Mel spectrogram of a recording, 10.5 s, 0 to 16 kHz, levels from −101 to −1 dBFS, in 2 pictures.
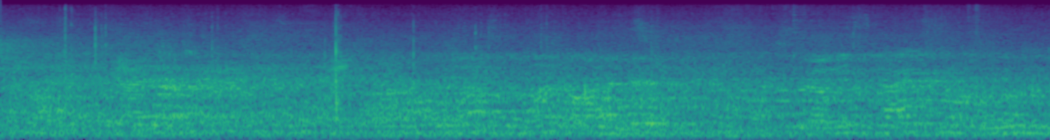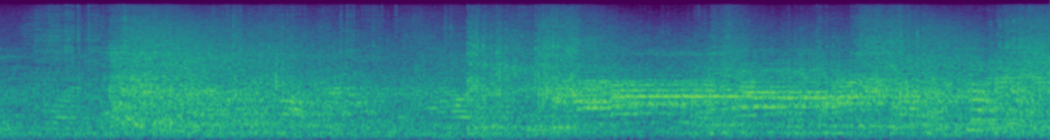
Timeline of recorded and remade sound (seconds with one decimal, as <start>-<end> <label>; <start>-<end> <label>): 0.0-10.5 recorded

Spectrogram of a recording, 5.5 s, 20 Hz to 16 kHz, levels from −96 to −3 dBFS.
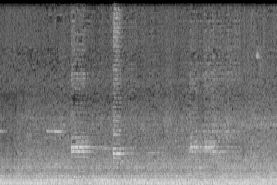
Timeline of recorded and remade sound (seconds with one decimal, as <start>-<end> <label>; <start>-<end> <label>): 0.0-3.9 recorded; 3.9-4.8 remade; 4.8-5.5 recorded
